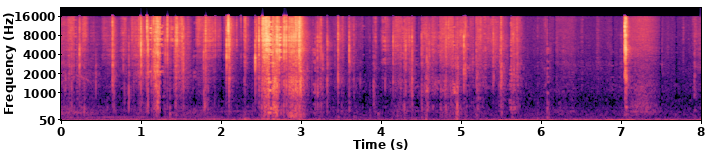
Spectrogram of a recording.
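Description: A trading-card pack wrapper being torn open and crinkled, with the rustle of cards being handled; the loudest rip comes between two and three seconds in, and a sharp crinkle about seven seconds in.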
